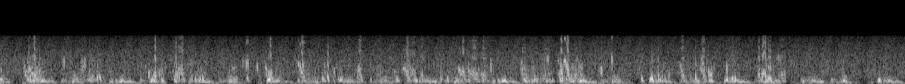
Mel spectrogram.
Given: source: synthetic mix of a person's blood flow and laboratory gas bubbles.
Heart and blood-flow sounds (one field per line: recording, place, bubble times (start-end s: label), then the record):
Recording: Doppler ultrasound of blood flow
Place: precordium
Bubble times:
0.00-0.07 s: bubbles
0.22-0.44 s: bubbles
0.61-0.68 s: bubbles
0.78-1.06 s: bubbles
1.45-1.68 s: bubbles
1.71-2.08 s: bubbles
2.27-2.77 s: bubbles
2.96-3.10 s: bubbles
3.19-3.43 s: bubbles
3.56-3.65 s: bubbles
3.92-4.24 s: bubbles
4.39-4.53 s: bubbles
4.56-4.96 s: bubbles
5.18-5.88 s: bubbles
5.98-6.05 s: bubbles
6.09-6.16 s: bubbles
6.38-6.72 s: bubbles
6.78-6.88 s: bubbles
6.92-7.17 s: bubbles
7.23-7.40 s: bubbles
7.55-7.88 s: bubbles
From the record:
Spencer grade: 3 (all of the cardiac periods contain showers or single bubble signals, but not dominating or overriding the cardiac motion signals)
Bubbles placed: anywhere in the cardiac cycle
